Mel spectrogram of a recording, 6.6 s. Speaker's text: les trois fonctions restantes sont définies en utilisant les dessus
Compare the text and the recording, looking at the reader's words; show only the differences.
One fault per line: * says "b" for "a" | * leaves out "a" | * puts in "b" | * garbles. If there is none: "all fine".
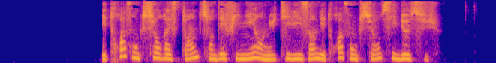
* puts in "trois fonctions ci"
